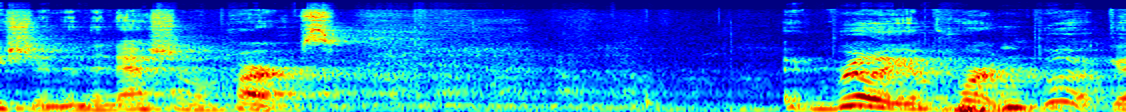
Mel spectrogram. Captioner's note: laughter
